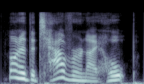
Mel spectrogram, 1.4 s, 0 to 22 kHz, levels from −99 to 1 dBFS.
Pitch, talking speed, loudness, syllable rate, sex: 215 Hz, 250 wpm, -19 LUFS, 5.8 syllables/s, female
